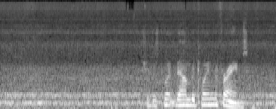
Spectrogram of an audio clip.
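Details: Inside a honey bee swarm as it forms near a hive on a warm afternoon after cold, damp days. An even droning hum, then after two seconds a burst of loud close passes with sharply bending pitch.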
